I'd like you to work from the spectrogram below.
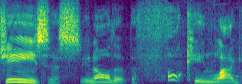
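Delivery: slow, fed-up, exasperated, irate voice. Complaining about lag in a boxing game: irate. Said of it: "Excuse me for getting so irate".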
